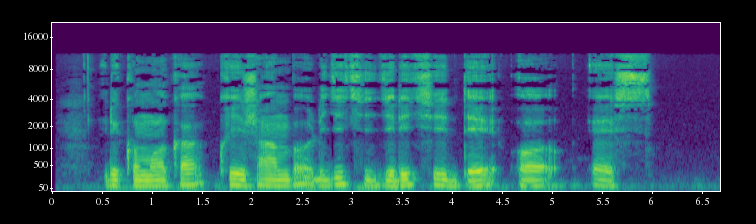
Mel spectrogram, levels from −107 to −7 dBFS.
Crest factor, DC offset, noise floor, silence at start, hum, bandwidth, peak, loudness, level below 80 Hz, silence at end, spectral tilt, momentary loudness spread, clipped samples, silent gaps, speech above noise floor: 18 dB; under 0.1%; -60 dBFS; 0.5 s; none; 11.5 kHz; -8 dBFS; -24 LUFS; -42 dBFS; 0.7 s; -4 dB/octave; 10 LU; under 0.1%; none; 36 dB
